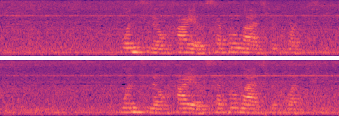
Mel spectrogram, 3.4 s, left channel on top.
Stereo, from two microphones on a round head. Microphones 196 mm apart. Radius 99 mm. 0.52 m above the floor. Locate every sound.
1.2 s a woman speaking: 5° right (ahead or behind), 1.3 m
